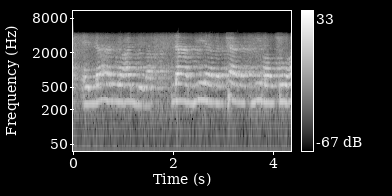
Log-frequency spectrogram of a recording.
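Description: A young girl chanting a text in a melodic voice, in about three long phrases of drawn-out, held notes with short breaks between them.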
